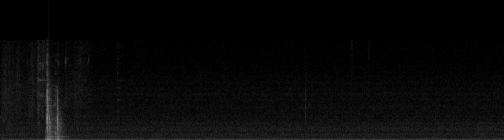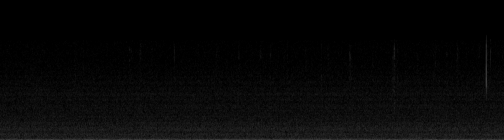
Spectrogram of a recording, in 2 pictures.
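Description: A single sharp knock about half a second in, then only a steady low hum.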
